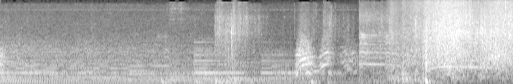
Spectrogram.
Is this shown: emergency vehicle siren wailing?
no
